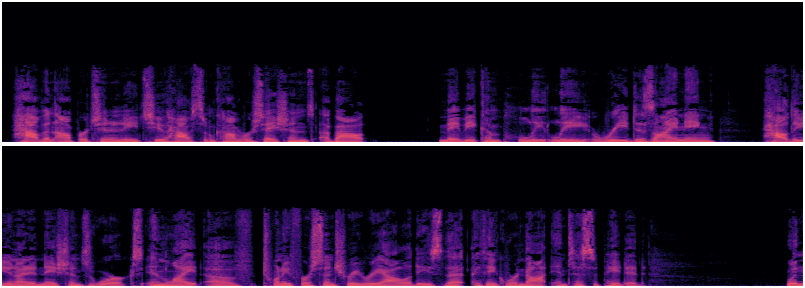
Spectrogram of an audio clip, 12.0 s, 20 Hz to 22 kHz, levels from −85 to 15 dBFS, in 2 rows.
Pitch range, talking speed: 145-175 Hz, 145 wpm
